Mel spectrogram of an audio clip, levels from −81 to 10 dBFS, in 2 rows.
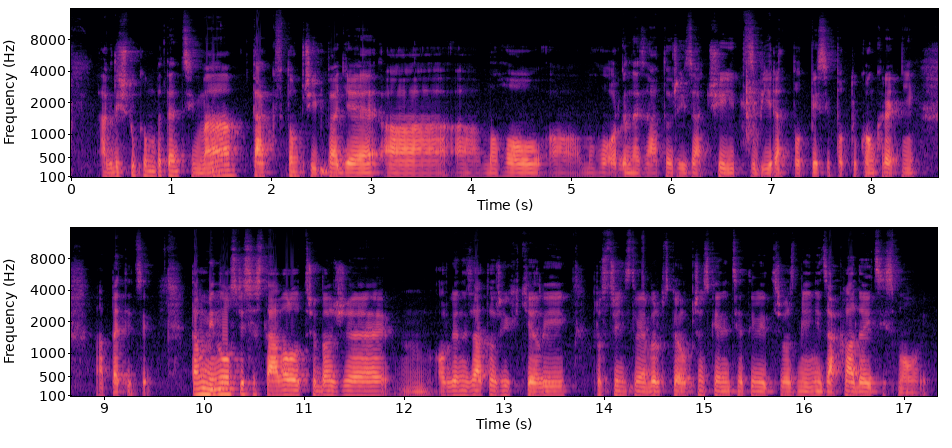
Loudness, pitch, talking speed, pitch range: -18 LUFS, 95 Hz, 140 wpm, 90-100 Hz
